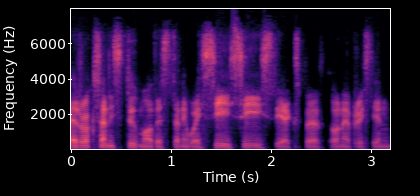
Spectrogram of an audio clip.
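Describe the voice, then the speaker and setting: A man speaks with a Spanish accent. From Spain. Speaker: cycling campaign leader. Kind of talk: presentation on a video call. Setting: video call. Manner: halting, many repetitions.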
